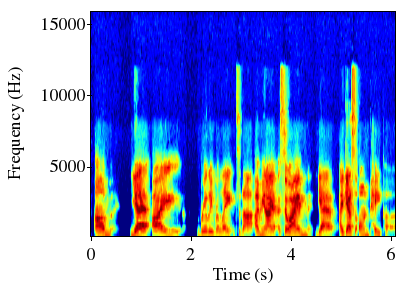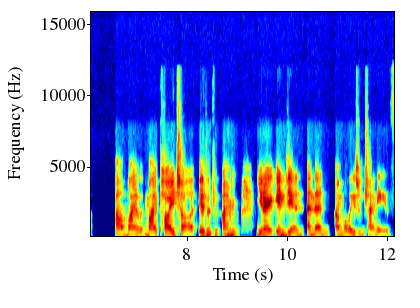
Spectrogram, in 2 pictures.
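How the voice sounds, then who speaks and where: A woman's voice: medium pitch, fairly even intonation, a little slow, dull audio. A woman, a researcher, talking in a workshop, musing and hesitant, with fillers and restarts. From Australia. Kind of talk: conversational workshop talk.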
